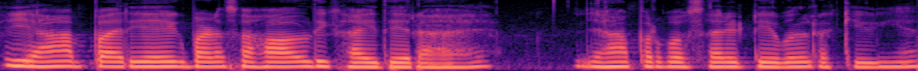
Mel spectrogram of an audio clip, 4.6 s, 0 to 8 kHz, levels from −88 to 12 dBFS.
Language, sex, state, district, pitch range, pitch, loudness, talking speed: Hindi, female, Madhya Pradesh, Umaria, 190-205 Hz, 200 Hz, -13 LUFS, 235 wpm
